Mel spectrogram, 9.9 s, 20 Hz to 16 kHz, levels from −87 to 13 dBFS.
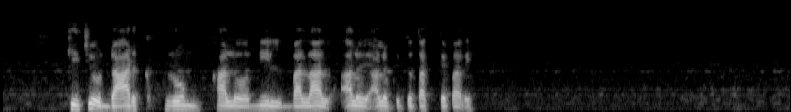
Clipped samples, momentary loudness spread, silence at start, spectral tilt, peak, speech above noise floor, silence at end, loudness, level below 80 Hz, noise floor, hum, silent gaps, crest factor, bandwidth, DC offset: under 0.1%; 10 LU; 0.9 s; -10 dB/octave; -2 dBFS; 54 dB; 4 s; -17 LUFS; -60 dBFS; -70 dBFS; none; none; 18 dB; 6 kHz; under 0.1%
